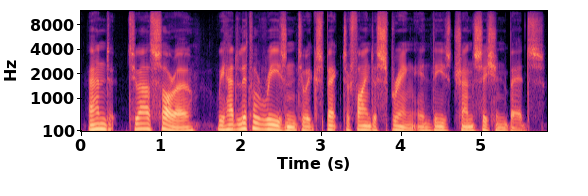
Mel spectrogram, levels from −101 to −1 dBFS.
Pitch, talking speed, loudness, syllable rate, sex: 110 Hz, 185 wpm, -17 LUFS, 4.8 syllables/s, male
